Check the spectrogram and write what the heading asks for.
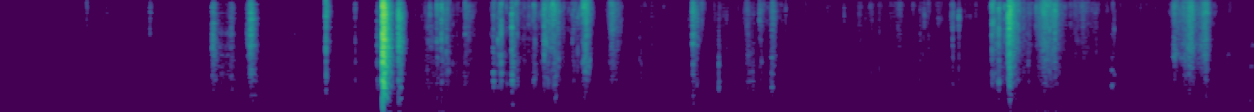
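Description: Plastic shrink wrap being slit and torn off a cardboard trading-card box, crinkling in irregular bursts, with one sharp snap about four seconds in.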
